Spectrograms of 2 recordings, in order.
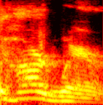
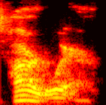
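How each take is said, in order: First: Lightly acted tester giving the test word; tester prompting. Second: Lightly acted patient echoing the word, a little subdued; patient repeating. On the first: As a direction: present the word clearly for someone to repeat. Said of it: "and they'll say". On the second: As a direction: repeat it back like a test subject. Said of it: "and the guy says".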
